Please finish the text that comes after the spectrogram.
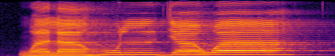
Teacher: Sebab alif lam menghadapi huruf qomariyah yaitu jim. Cara bacanya lam sukun dibaca idzhar atau jelas, idzhar qomari. · Wa hukumnya adalah mad thobi'i dzohiri. Sebab ada alif sebelumnya berharakat fathah. Cara bacanya dipanjangkan dua harakat.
